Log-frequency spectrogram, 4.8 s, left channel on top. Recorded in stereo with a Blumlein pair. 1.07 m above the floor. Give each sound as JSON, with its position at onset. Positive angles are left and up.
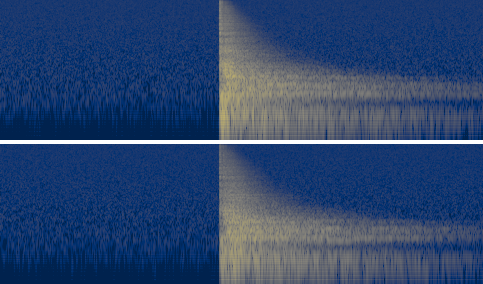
{"t": 2.2, "sound": "a gunshot", "azimuth_deg": 65, "distance_m": 2.5}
